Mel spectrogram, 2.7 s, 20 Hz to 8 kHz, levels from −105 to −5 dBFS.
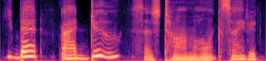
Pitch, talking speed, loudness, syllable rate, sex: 165 Hz, 180 wpm, -21 LUFS, 4.4 syllables/s, male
